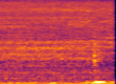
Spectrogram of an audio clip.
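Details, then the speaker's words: Viking Professional wine cooler, motor off: steady quiet hiss of refrigerant escaping from a corroded evaporator line; evaporator coil to be replaced with a Sub-Zero evaporator. "and then we'll put it back together so you can hear the freon coming out"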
